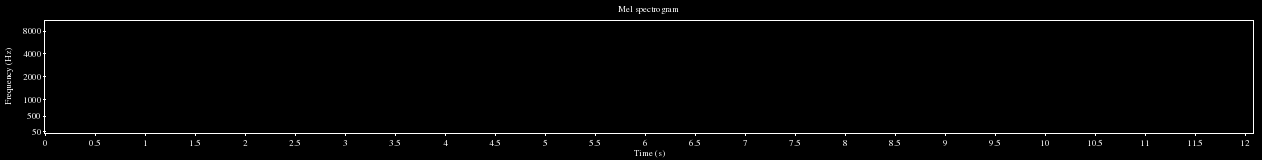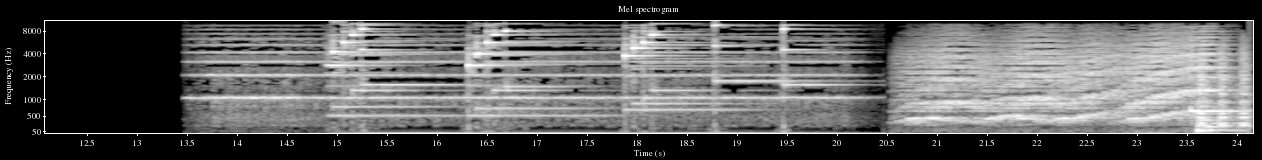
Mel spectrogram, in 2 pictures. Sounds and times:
Jingle, tinkle: 15.0 - 20.4.

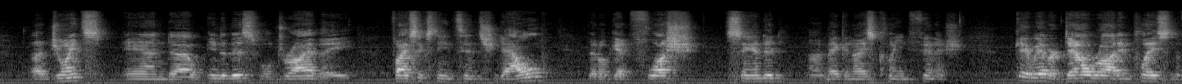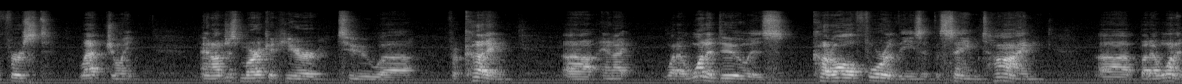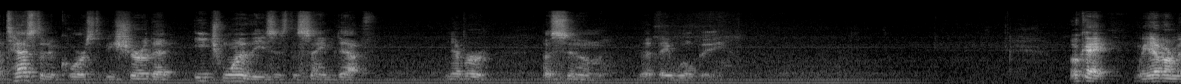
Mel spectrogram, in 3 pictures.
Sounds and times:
Speech: 0.3 - 13.2, 13.8 - 27.4, 28.1 - 31.0, 34.3 - 35.4.

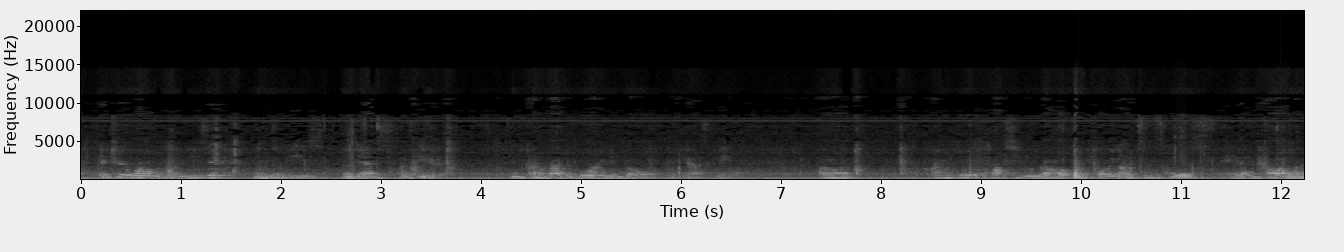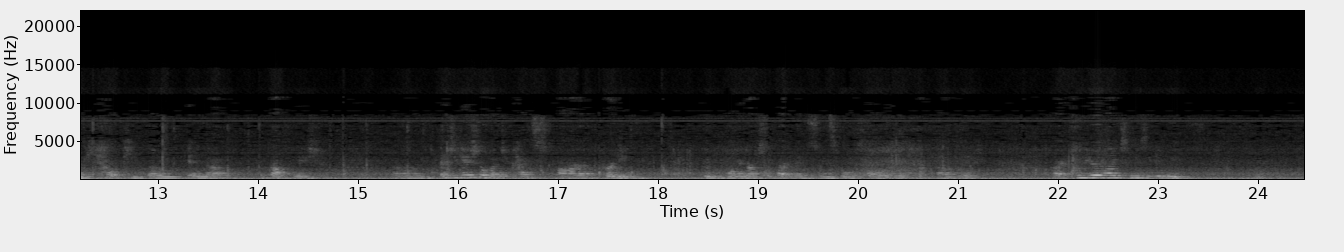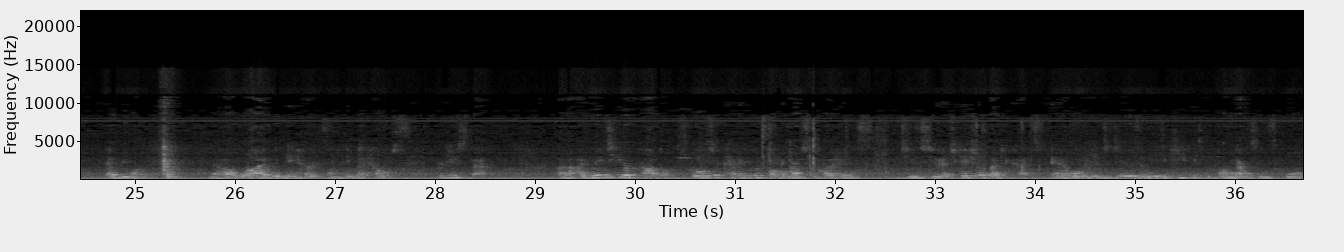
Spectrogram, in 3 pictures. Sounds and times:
Female speech, woman speaking: 0.0 - 6.6, 7.4 - 7.9, 8.5 - 14.7, 15.4 - 21.3, 21.9 - 23.4, 24.7 - 28.6, 29.2 - 36.6
Narration, monologue: 0.0 - 36.6.

